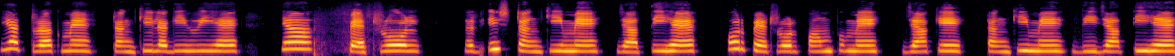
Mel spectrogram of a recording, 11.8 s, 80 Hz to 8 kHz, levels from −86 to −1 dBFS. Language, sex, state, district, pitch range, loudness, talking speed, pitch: Hindi, female, Bihar, Saran, 265-285 Hz, -16 LUFS, 140 wpm, 275 Hz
